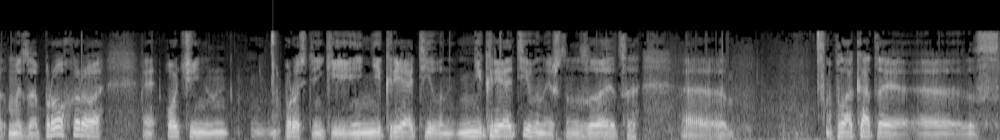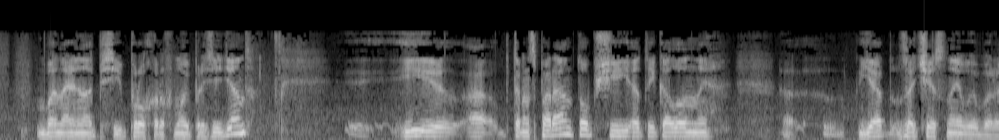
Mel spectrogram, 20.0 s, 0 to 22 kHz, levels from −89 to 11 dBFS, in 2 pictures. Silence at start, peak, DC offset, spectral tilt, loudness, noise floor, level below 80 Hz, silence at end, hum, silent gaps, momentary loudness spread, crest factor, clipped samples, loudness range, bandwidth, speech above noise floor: 0 s; 0 dBFS; under 0.1%; -5.5 dB/octave; -14 LUFS; -37 dBFS; -42 dBFS; 0 s; none; none; 16 LU; 14 dB; under 0.1%; 4 LU; 8.8 kHz; 24 dB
